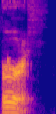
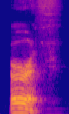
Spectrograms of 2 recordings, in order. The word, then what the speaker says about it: earth: so you kind of go a but it's Earth so it's it's more earth almost like there's no a there so almost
